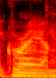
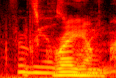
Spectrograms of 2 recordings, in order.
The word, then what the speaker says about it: Graham: I won't even prescribe the way Americans say Graham tell me everything it's not Graham gram this is between you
